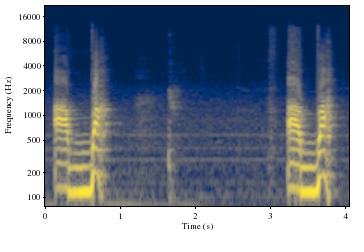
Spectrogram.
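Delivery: abba with the last A stressed, lifted and rising.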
